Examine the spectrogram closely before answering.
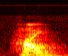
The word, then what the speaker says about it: high: Another rule, G is not pronounced if it comes after a vowel and before an H. After a vowel and before an H letter, like high.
